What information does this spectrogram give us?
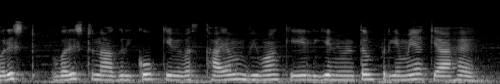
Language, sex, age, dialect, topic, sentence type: Hindi, female, 18-24, Marwari Dhudhari, banking, question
